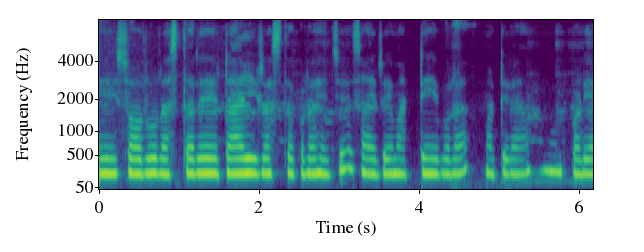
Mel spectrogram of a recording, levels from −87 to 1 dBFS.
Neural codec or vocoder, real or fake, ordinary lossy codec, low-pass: none; real; none; none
